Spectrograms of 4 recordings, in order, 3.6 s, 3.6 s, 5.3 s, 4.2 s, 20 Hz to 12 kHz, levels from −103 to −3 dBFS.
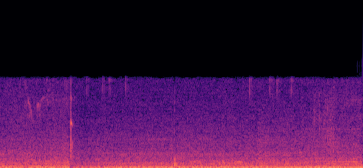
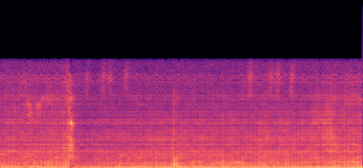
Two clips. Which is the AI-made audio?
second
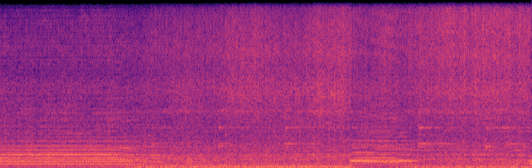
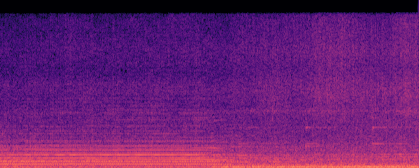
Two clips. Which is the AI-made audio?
first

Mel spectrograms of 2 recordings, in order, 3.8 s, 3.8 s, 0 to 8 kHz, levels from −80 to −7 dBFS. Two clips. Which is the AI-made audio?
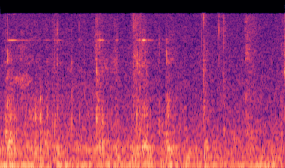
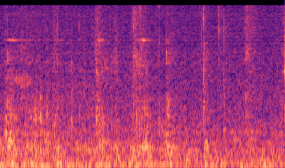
second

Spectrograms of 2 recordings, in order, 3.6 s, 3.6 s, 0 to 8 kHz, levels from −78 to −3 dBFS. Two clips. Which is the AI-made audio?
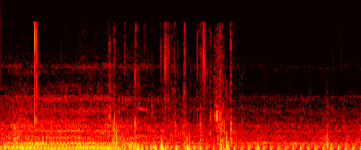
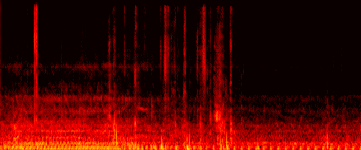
second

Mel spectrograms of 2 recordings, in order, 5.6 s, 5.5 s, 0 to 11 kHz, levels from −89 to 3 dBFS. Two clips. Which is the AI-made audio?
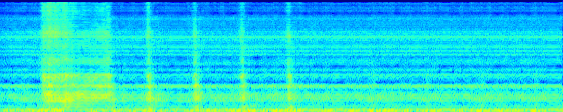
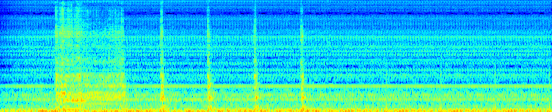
first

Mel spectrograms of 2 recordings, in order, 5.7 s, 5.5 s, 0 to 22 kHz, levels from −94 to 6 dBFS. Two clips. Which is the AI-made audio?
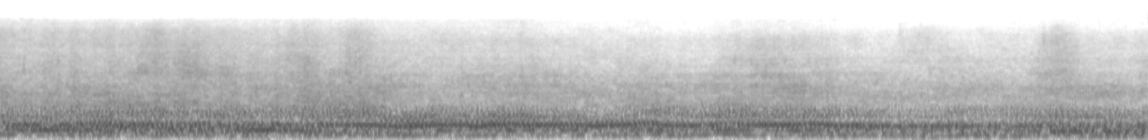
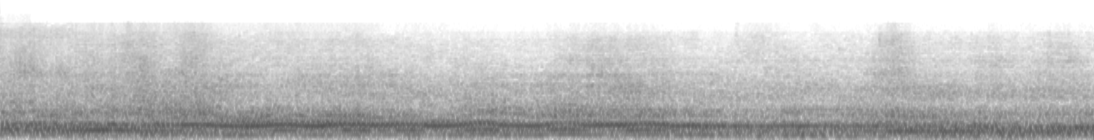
first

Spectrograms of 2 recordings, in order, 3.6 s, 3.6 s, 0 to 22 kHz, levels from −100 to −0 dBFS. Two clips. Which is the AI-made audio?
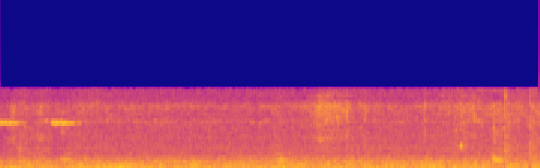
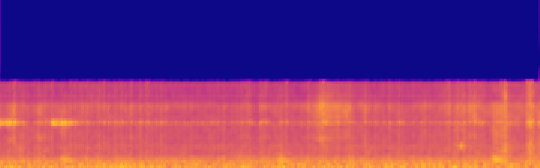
second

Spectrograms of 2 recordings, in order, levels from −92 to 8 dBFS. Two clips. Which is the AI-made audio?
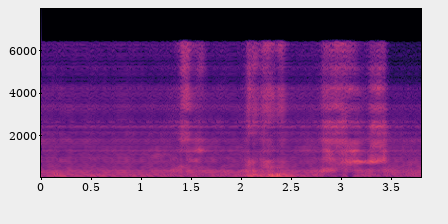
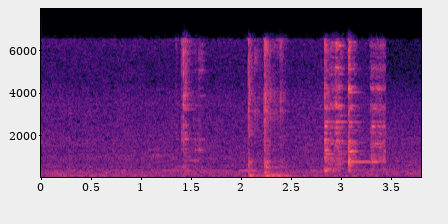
first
